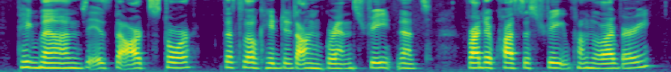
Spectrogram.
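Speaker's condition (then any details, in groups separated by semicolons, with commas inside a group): Damaged diaphragm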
